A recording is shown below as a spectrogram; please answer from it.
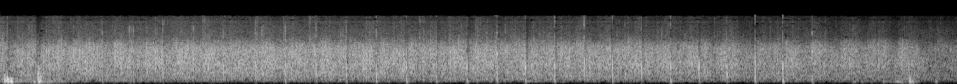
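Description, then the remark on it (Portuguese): Sustained, loud applause from a crowd applauding Jesus, a dense steady clatter of many hands clapping for nearly ten seconds, tapering slightly at the end with no talking over it. “Podemos aplaudir a Jesus Supremo?”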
